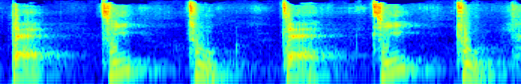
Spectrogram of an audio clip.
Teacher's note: Alors, premièrement, comment mettre la langue? La langue, il faut la mettre à la racine des incisives supérieures, juste au début du palais. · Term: La lettre T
